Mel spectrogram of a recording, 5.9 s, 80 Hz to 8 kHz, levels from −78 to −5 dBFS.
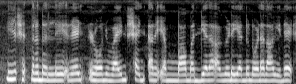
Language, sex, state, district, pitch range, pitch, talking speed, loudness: Kannada, female, Karnataka, Koppal, 210-230 Hz, 220 Hz, 100 wpm, -13 LUFS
